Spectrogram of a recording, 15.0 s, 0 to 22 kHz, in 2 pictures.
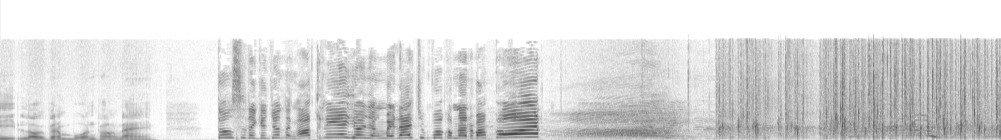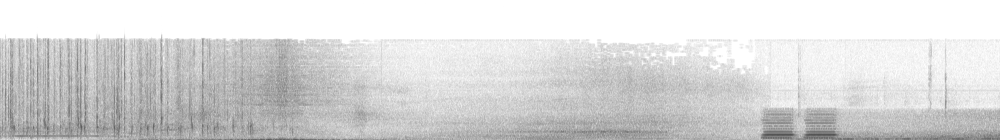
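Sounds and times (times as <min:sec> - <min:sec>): studio audience applauding: 0:05.2 - 0:09.5
deep low rumble: 0:08.2 - 0:10.8
car engine revving: 0:08.4 - 0:15.0.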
